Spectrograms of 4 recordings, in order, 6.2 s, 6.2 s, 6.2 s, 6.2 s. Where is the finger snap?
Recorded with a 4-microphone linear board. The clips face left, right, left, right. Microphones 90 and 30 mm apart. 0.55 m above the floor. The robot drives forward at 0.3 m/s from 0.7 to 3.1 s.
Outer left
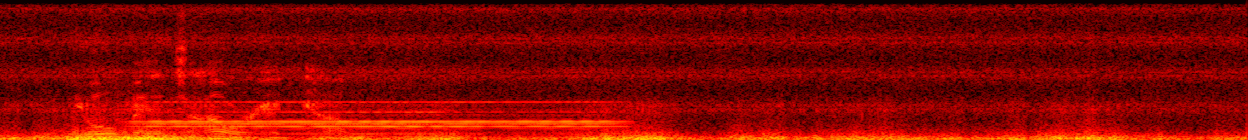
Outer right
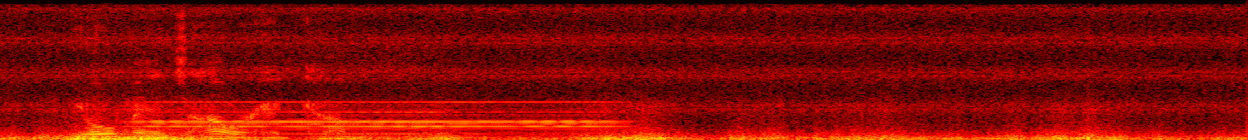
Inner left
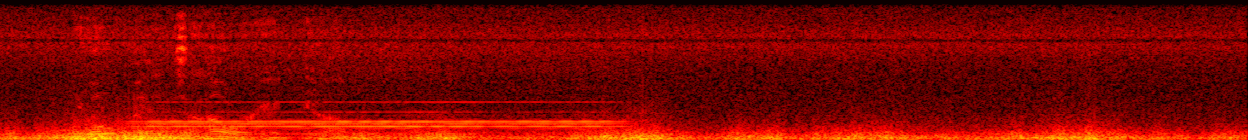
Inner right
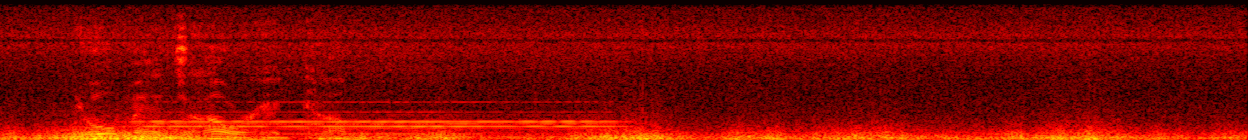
I don't hear a finger snap.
